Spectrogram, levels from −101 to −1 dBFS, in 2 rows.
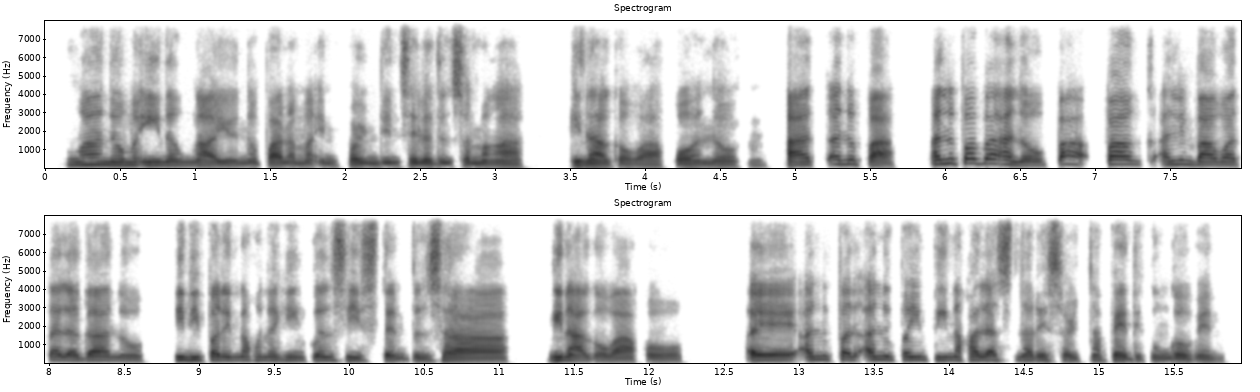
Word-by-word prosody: Oo 175 - -5
nga 190 - +3
'no. 180 -2 +2
Mainam 170 -2 +1
nga 140 -3 +2
'yon 140 +1 -1
'no, 130 - -3
para 130 +1 +1
ma-inform 130 -1 -3
din 120 -1 -4
sila 120 -1 0
doon 120 +1 -5
sa 125 - -2
mga 110 -2 -1 0.3
ginagawa 110 -6 +1
ko, 110 0 +1
'no? 105 -1 -3 0.3
At 185 +2 +4
ano 230 0 0
pa, 190 - +3 0.2
ano 230 +3 +3
pa 270 - +4
ba 260 -1 +2
ano, 165 -3 -2
pa 220 +1 0 0.2
'pag 225 -2 +4
halimbawa 195 -2 +1
talaga 165 -1 +1
ano, 145 -2 -4 0.2
hindi 180 -1 +4
pa 180 0 +2
rin 170 0 0
ako 170 - -8
naging 155 -2 -4
consistent 150 -4 -1
dun 145 - 0
sa 130 -3 +2 0.3
ginagawa 140 -5 +3
ko, 110 -2 -5 0.5
eh, 165 -2 +5
ano 195 +2 -1
pa 190 -2 +2
ano 195 +1 0
pa 190 - -1
yung 190 -1 +1
pinaka-last 165 -2 -1
na 160 -2 -3
resort 155 -1 -3
na 150 - -3
pwede 140 -2 0
kong 140 -3 -4
gawin? 110 -2 -3
155 Hz, 195 wpm, -24 LUFS, 130-180 Hz, 0.5 s, eh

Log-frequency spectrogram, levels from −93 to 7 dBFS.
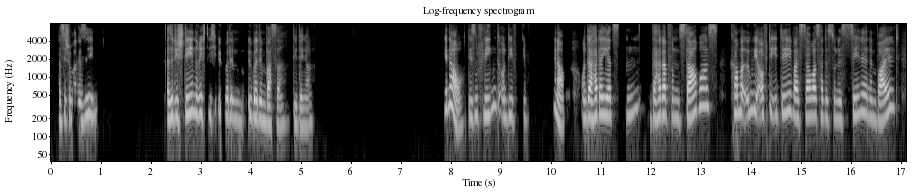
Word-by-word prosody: Hast 185 -1 -2
du - - -1
die - - -2
schon 210 - -3
mal 195 - -7
gesehen? 220 +5 -3 1.4
Also 200 +3 +4
die 215 0 0
stehen 235 +7 +2
richtig 235 -2 -3
über 230 -3 -2
dem 195 -4 -4
über 210 -2 +2
dem 195 -3 -1
Wasser, 165 0 -1
die 165 - -5
Dinger. 150 +2 -7 2.6
Genau, 290 - +5
die 205 - -3
sind 225 +2 -5
fliegend 230 +9 -3
und 215 0 -6
die 225 - -2
f 205 -1 -12
die - - -12
f - - -22 0.5
genau, - - +3 0.3
und 200 -2 -5
da 210 -2 +8
hat 220 +2 +4
er - - +5
jetzt 220 -1 +1
mhm, 240 +7 -7 0.2
da 195 +2 -3
hat 220 +2 +3
er 230 0 +8
von 215 -3 -7
Star 205 +6 +5
Wars 325 0 -1 0.2
kam 245 0 +1
er 245 - +3
irgendwie 245 +2 -1
auf 225 +1 +1
die 245 -5 -7
Idee, 245 +4 -4
weil 215 -1 +5
Star 215 +2 +1
Wars 220 0 +3
hatte 210 -1 -4
so 200 +2 -6
'ne 195 -1 -4
Szene 225 +7 -1
in 235 - -5
'nem 200 -3 -7
Wald, 245 - +2
220 Hz, 195 wpm, -22 LUFS, 195-235 Hz, 2.6 s, da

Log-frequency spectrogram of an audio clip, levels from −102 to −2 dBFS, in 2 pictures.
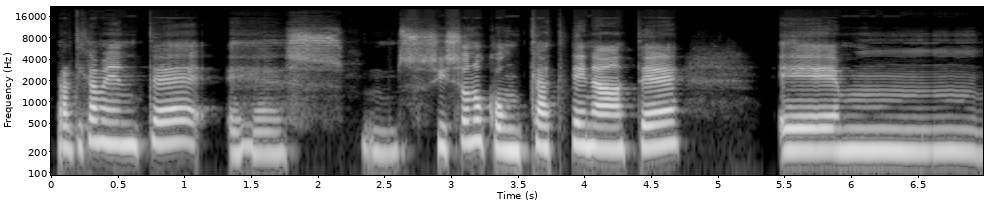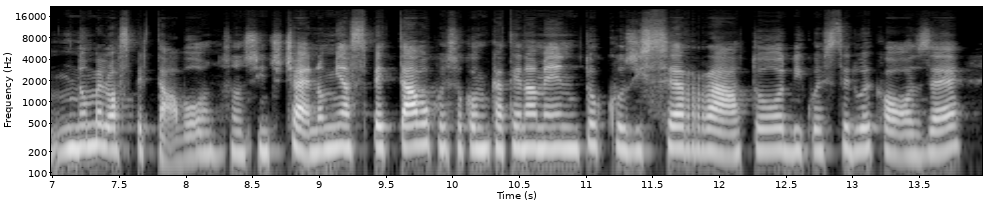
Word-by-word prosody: praticamente, 260 +2 0
ehm, 190 -2 -6
s - - -11
mhmm, 200 -4 -9
s 205 0 -10
si 240 - -2
sono 270 +5 +1
concatenate, 230 +2 +3 0.7
ehm, 210 -1 0
non 230 +1 +2
me 245 - +2
lo 220 - +1
aspettavo, 210 -4 -6
son 190 -1 -6
sinc 200 -2 -6
cioè 190 - +4
non 200 +2 0
mi 230 - +1
aspettavo 230 +1 +4
questo 225 -1 -6
concatenamento 220 +1 0
così 210 -3 -4
serrato 210 -2 0
di 205 0 -5
queste 205 +1 -7
2 215 +1 -2
cose. 195 +1 -2
215 Hz, 115 wpm, -22 LUFS, 205-230 Hz, 0.7 s, cioè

